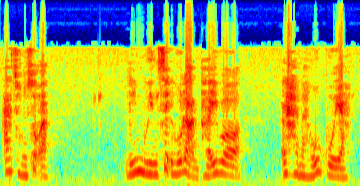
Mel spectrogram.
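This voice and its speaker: An actress playing a warm-hearted, nosy middle-aged village wife with a Hong Kong Cantonese accent, gossipy and exclamatory, in a radio drama. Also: female voice, medium pitch, moderate pace, slightly rough. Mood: chatty, solicitous.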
